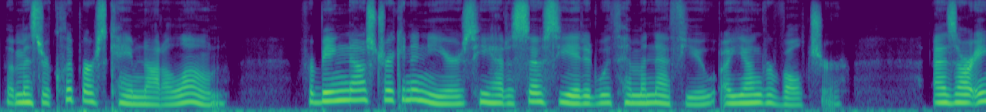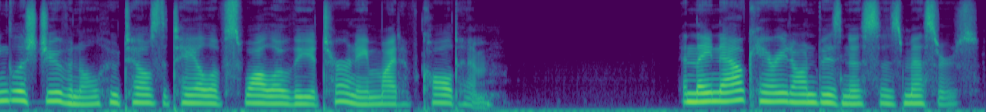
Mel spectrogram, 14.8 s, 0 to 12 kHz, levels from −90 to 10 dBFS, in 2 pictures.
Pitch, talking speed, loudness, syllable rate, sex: 200 Hz, 185 wpm, -19 LUFS, 4.4 syllables/s, female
